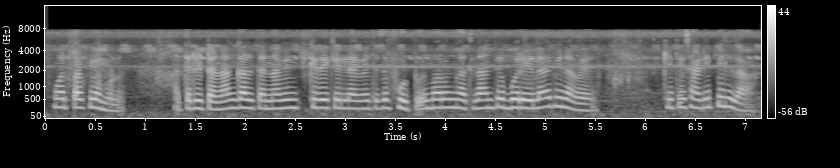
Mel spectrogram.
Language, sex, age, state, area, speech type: Goan Konkani, female, 18-30, Goa, rural, spontaneous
